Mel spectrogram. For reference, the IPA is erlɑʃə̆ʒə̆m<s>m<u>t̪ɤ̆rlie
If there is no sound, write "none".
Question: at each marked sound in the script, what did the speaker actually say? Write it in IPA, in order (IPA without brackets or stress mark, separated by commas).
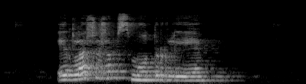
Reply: s, o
